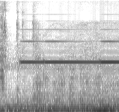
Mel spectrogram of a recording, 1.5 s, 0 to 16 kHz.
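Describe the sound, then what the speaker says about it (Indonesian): A Mitsubishi Xpander Sport A/T 2020 facelift starts from its push button: a brief chime, then a steady electronic tone holding over a low idle rumble, heard close from inside the cabin. "tekan start stop button yang ada di sebelah kanan ini untuk menyalakan mesinnya"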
